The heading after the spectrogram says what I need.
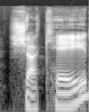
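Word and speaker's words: שקד: Okay, almond in Hebrew is the word shaked. Uh, Okay, it would be pronounced like this.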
